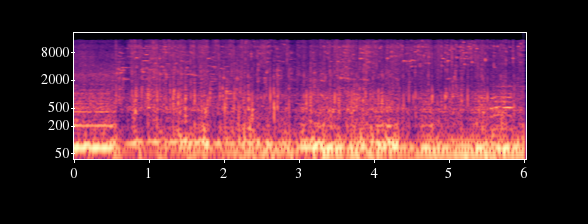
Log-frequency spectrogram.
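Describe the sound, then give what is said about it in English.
Loud, continuous crashing and shattering of glass bottles at the glass area of a recycling centre, a dense clattering stream of breaking glass lasting several seconds, close by with a low rumble of machinery underneath. “Sorry, this was the glass area next to us.”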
